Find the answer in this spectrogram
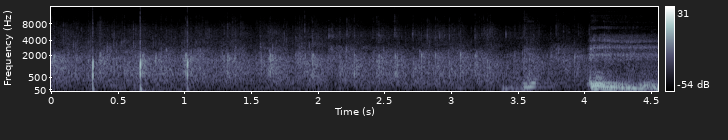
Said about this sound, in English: Let's just give them another round of applause.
